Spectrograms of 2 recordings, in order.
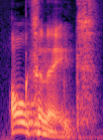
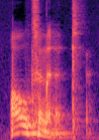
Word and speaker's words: alternate: is a duplicate associate alternate activate create animate debate and accelerate as a verb we pronounce ate like the number eight however when we are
